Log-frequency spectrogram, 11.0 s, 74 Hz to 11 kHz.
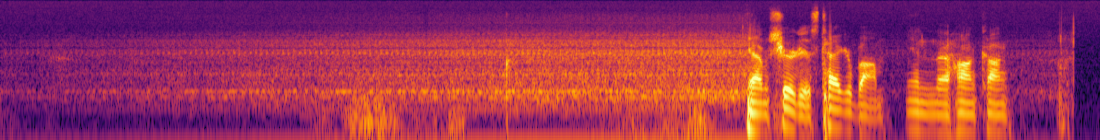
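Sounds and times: low hum: 0:00.0 - 0:10.8.

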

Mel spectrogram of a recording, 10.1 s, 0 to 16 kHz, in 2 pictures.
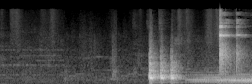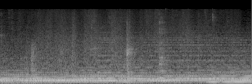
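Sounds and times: low background music: 0:03.4 - 0:10.0
glass clink: 0:04.4 - 0:05.1.

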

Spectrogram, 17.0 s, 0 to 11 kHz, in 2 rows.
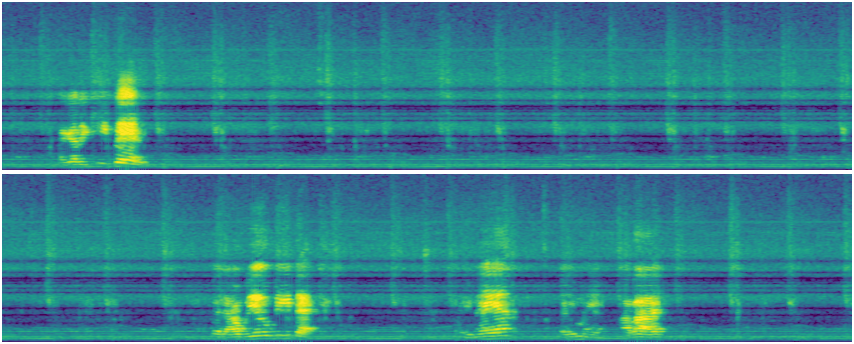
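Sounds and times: treadmill motor hum: 0:00.0 - 0:17.0.

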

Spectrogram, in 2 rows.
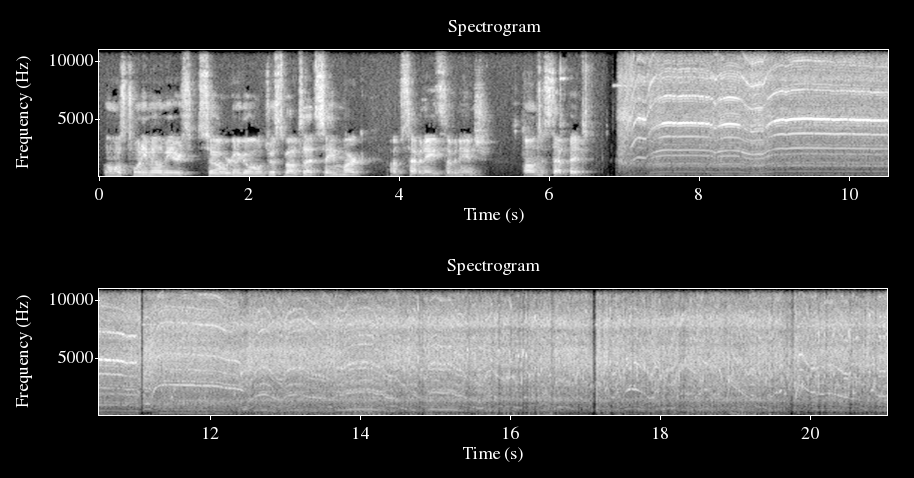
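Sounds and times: power drill cutting metal: 0:06.8 - 0:21.0.

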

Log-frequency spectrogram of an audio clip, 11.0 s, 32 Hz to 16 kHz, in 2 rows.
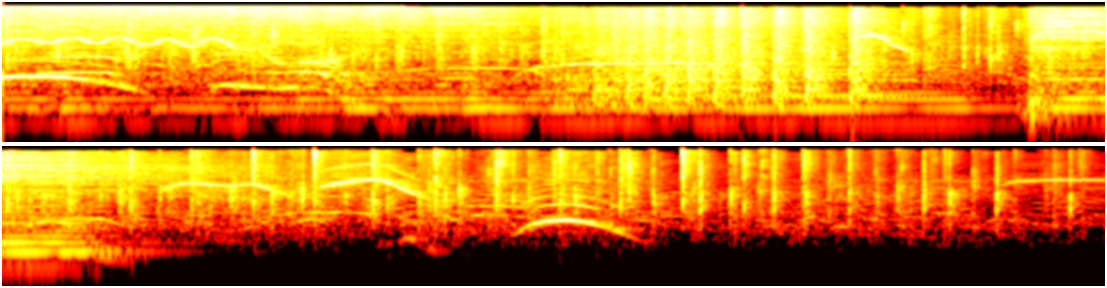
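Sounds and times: drum fill with cymbals: 0:00.0 - 0:06.6
live rock band playing: 0:00.0 - 0:06.8
crowd whooping: 0:00.0 - 0:08.8.

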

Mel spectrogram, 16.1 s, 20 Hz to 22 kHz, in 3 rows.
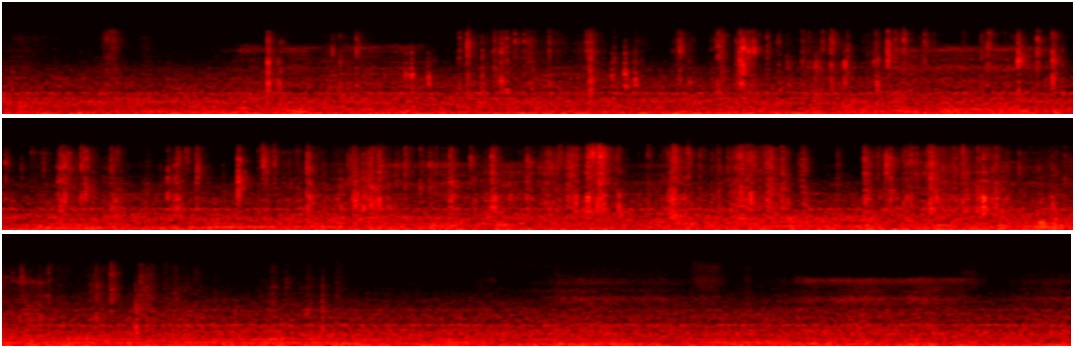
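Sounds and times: foil pack tearing: 0:01.7 - 0:10.6.

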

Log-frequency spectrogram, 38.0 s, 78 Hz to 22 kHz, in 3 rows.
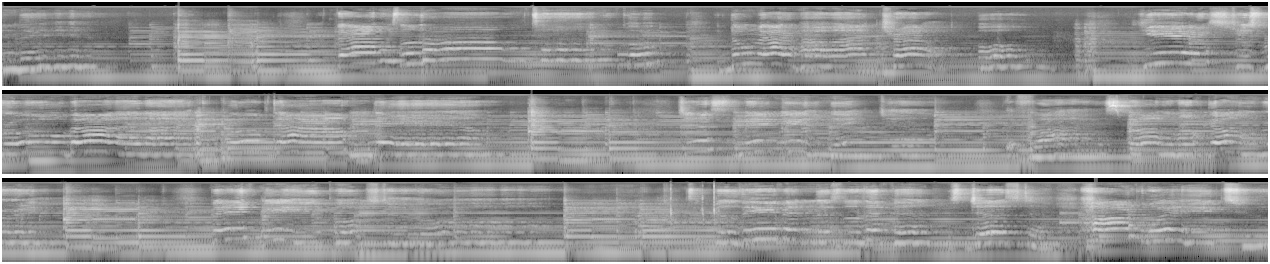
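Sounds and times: woman singing slow song: 0:00.0 - 0:01.7, 0:03.0 - 0:18.6, 0:19.2 - 0:37.9
electric guitar: 0:00.0 - 0:37.9.

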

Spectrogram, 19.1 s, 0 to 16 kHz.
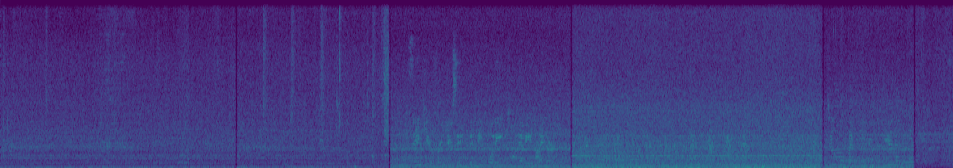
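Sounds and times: train car low rumble: 0:00.0 - 0:18.8.

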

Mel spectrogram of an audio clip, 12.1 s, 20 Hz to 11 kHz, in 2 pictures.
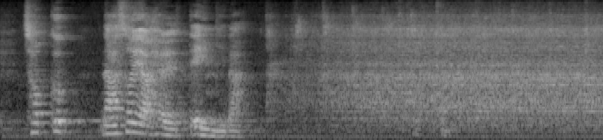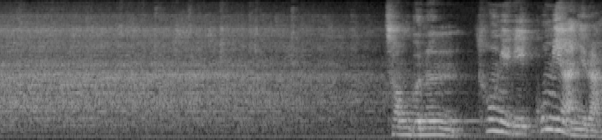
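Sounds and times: audience applauding: 0:02.7 - 0:10.0.

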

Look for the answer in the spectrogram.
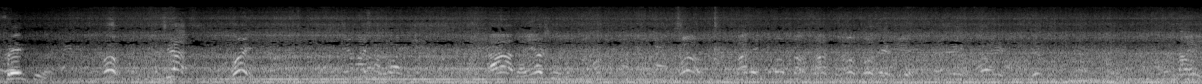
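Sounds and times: vehicle engine running at low revs: 0:00.0 - 0:12.0.

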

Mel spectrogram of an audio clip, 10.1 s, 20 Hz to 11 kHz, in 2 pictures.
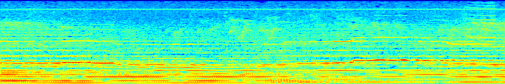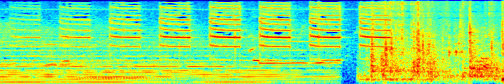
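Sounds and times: held music chord: 0:00.0 - 0:08.4
alarm clock beeping: 0:04.9 - 0:09.1
desk and chair clattering: 0:08.6 - 0:10.0.

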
